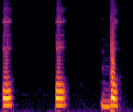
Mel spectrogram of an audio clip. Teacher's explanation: o 是一个小口的，o，嘴型紧张，突出小口圆形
